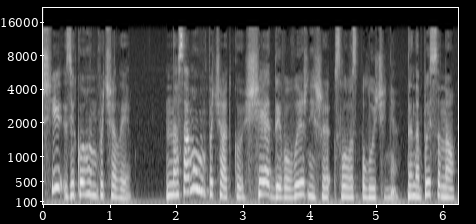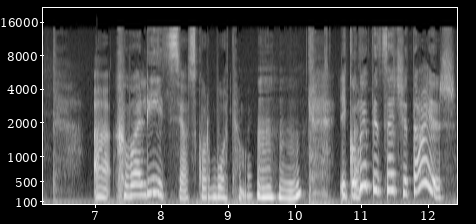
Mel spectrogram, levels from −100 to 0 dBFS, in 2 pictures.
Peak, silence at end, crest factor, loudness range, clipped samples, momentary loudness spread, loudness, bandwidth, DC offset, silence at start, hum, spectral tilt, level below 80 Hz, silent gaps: 0 dBFS; 0 s; 20 dB; 2 LU; under 0.1%; 8 LU; -19 LUFS; 14.5 kHz; under 0.1%; 0 s; none; -4.5 dB/octave; -40 dBFS; none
